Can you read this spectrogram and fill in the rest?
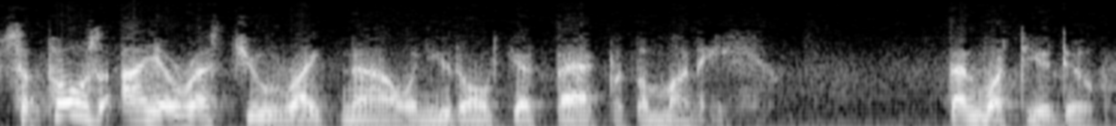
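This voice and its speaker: Low-voiced, hard-bitten vintage radio lawman. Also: very animated, moderate pace. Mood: confrontational. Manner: tough, colloquial, clipped. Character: hard-bitten male federal agent, streetwise and grimly vengeful. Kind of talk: 1970s radio drama acting. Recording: muffled vintage radio recording, faint hiss.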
